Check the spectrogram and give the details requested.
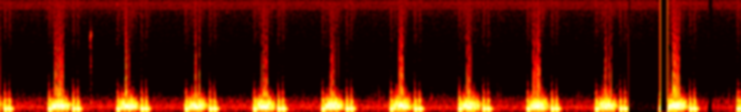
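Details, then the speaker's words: Late systolic murmur of mitral valve prolapse: turbulent systolic murmur whose maximum intensity comes late in systole rather than mid-systole. "vean ustedes cómo aquí la máxima intensidad lo hace en forma tardía no es exactamente en la mesa sístole"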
